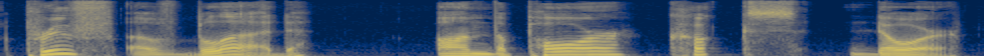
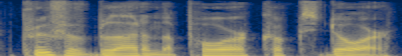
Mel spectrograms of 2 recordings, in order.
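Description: First: Slow, separated words for learners; slow model sentence. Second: Said in the usual way. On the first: Shown as a demonstration. Teacher models example sentence for learners, slow and measured. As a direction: say it slowly, pausing midway.

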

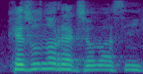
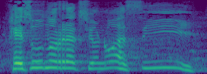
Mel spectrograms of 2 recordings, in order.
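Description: First: Said in the usual way. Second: "no" drawn out, slow and higher; stress on no. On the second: Shown as a demonstration. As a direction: lean hard on "no" in a slow, emphatic line. (enfatiza "no" despacio y con fuerza)

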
